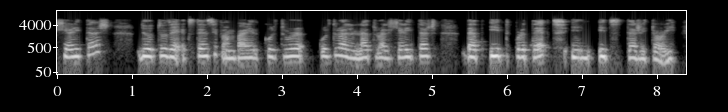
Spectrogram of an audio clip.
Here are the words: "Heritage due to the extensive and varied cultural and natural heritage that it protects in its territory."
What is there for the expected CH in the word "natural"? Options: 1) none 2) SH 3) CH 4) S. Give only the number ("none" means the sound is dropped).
1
